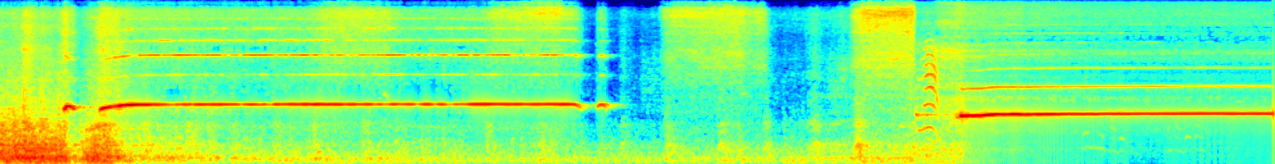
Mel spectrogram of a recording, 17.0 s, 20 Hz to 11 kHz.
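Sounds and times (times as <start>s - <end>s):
steam hissing: 0.6s - 13.5s
steam locomotive whistle: 0.9s - 8.3s, 12.7s - 17.0s.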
